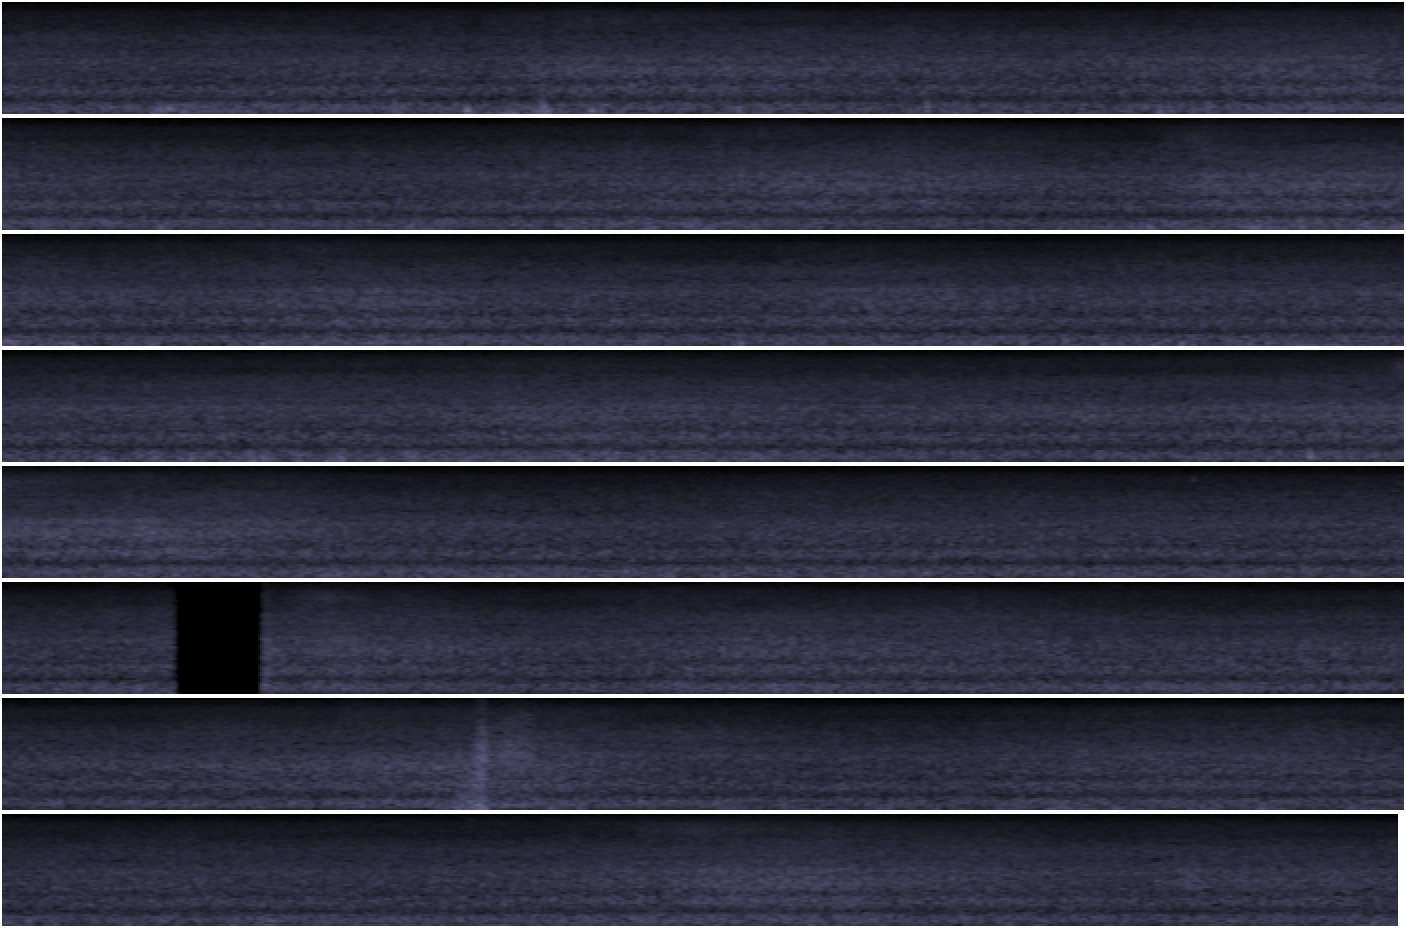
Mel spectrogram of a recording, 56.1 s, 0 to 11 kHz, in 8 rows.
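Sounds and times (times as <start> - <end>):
waves washing in: 0.0 - 56.0
wind noise on microphone: 0.0 - 56.0.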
